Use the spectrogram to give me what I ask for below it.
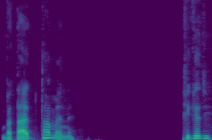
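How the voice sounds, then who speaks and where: A male teacher gives an online exam-prep lesson, his voice a touch higher than most men's. He talks in a chatty, repetitive way, drilling key words and throwing in joking asides. The sound is close and dry, with no room echo. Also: very animated, unhurried, darkish tone, breathy edge.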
